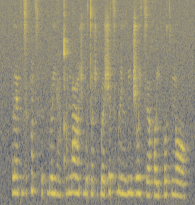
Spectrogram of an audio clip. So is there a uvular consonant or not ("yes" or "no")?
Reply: yes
